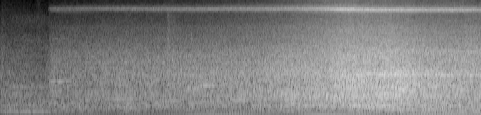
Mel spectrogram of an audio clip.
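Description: A rushing noise with a steady high whine, most likely an added sound effect. It starts abruptly under a second in and swells to its loudest about four to five seconds in.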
